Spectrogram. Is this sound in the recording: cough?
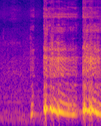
yes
